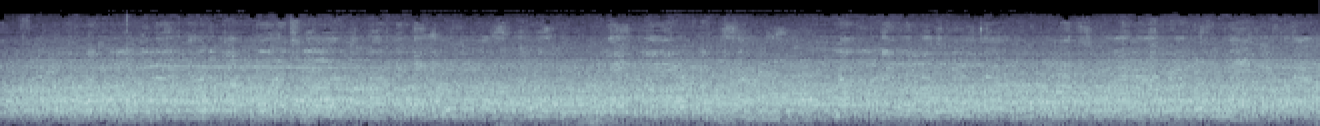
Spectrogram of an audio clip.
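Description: A large concert crowd roars with sustained, loud booing, a dense unbroken wall of jeering voices that keeps up steadily without pause.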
